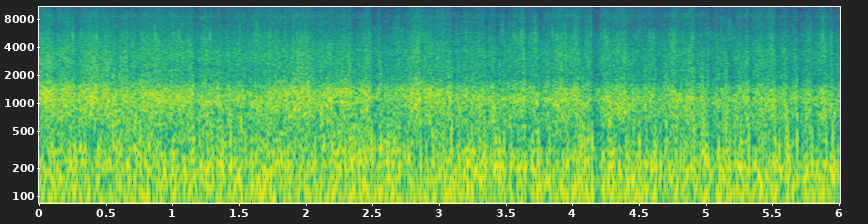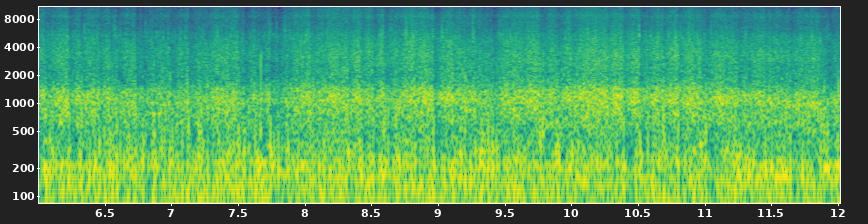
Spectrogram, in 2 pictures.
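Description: Steady rush of wind on the microphone mixed with the road and tyre noise of a vehicle cruising along an expressway.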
